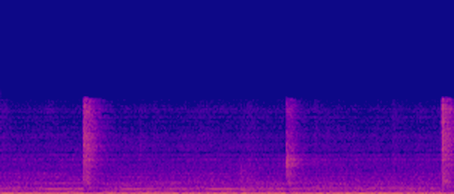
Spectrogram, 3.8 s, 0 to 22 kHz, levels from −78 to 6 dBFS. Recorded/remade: remade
